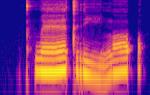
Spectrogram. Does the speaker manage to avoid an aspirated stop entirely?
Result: no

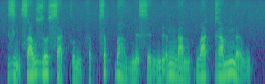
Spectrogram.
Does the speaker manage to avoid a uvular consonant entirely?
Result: yes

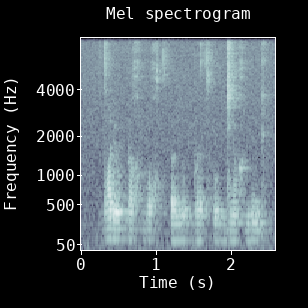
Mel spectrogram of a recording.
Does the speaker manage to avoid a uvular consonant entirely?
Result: no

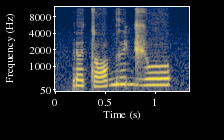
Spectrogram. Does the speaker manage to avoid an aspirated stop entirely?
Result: yes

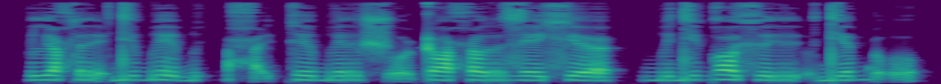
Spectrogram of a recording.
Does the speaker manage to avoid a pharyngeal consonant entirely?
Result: no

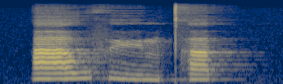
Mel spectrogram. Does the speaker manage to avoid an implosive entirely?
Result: yes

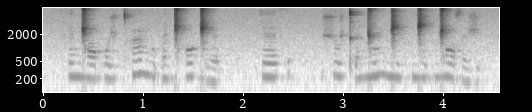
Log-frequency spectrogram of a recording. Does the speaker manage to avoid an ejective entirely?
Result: no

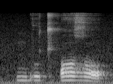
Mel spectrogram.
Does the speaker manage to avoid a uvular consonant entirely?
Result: no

